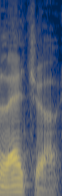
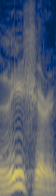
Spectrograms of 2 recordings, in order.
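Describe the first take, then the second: First: It is said with a British pronunciation. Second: It is said with an American pronunciation. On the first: "영국은 leisure 이렇게 발음이 되죠" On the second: "요게 이제 미국식 스타일의 발음이고요"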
